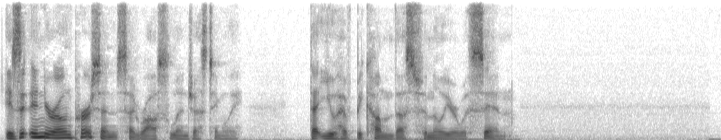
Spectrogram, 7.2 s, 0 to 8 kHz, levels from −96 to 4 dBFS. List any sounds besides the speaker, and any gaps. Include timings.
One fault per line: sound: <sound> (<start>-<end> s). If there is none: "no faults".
no faults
